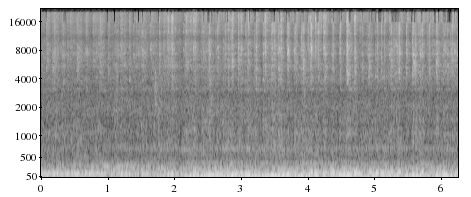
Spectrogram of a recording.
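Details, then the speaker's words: 1972 Mach 1 Mustang restoration start-up, air cleaner not bolted down: deep, loud idle with slightly lumpy but steady beat, no knocks or ticks, good oil pressure; healthy, power steering pump audible. "That thing runs good, man. I for $1,000 motor, I couldn't be any happier. Lots of oil pressure, quiet."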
